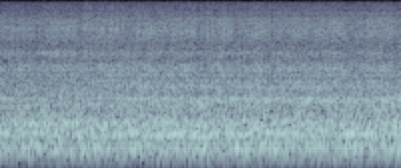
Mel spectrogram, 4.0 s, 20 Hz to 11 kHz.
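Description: A 48-inch Webster Bennett vertical turret lathe running under power with its turret ram power-feeding downward: a steady, even whir of the machine's motors and drives with a faint steady whine.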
